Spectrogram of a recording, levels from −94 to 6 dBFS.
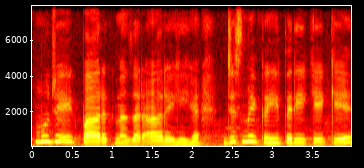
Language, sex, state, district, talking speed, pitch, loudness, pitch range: Hindi, female, Odisha, Sambalpur, 180 wpm, 225 Hz, -17 LUFS, 210-260 Hz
